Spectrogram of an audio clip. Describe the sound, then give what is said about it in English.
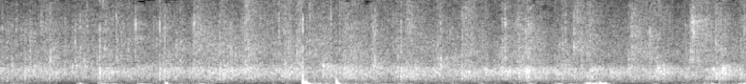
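A church audience applauds a guest speaker at the start of the second service. The clapping is a soft, steady wash, with a few louder thumps standing out here and there. “So if you guys would you put your hands together and just give Jeremy Westbrook a warm welcome.”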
